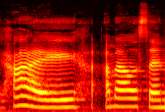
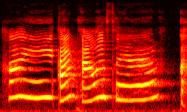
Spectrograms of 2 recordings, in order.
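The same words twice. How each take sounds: First: It is said in her own natural voice. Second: It is said in an exaggerated mocking voice.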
